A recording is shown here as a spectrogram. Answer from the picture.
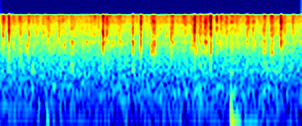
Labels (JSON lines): {"label": "ambient", "recorder": "HydroMoth"}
